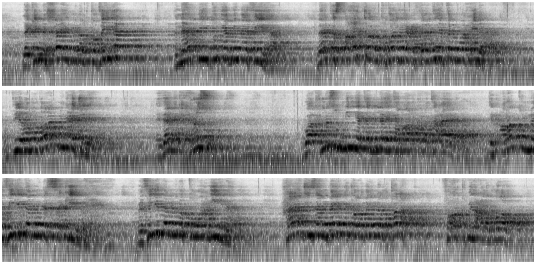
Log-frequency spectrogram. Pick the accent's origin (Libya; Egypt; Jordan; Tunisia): Egypt; اللهم احفظ بلادنا مصر من الفتن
